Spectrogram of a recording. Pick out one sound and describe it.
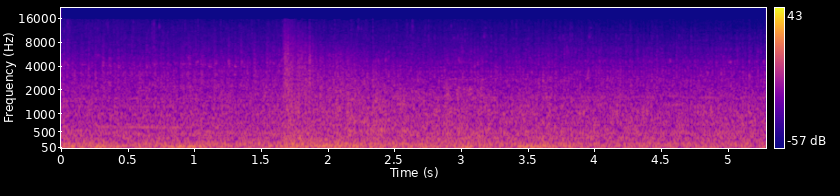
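A tank engine rumbles steadily as the tank drives forward.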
